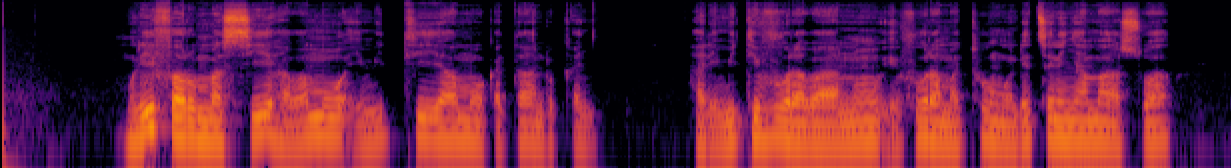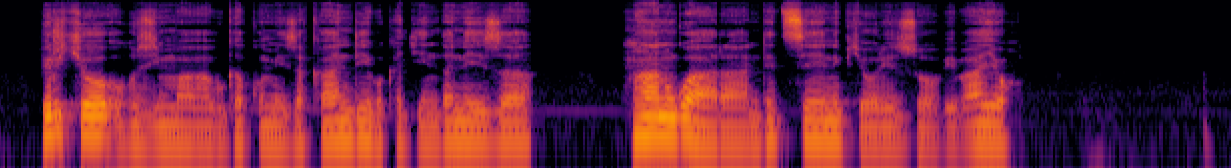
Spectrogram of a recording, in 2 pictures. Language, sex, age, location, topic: Kinyarwanda, female, 18-24, Huye, agriculture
